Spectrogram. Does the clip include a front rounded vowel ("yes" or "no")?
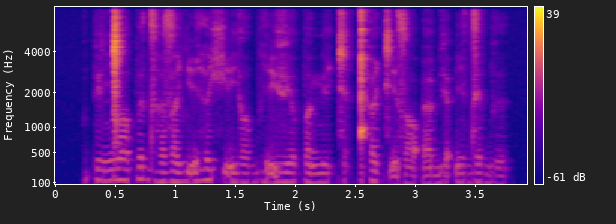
yes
